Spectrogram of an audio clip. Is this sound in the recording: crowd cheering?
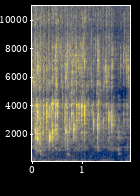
no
